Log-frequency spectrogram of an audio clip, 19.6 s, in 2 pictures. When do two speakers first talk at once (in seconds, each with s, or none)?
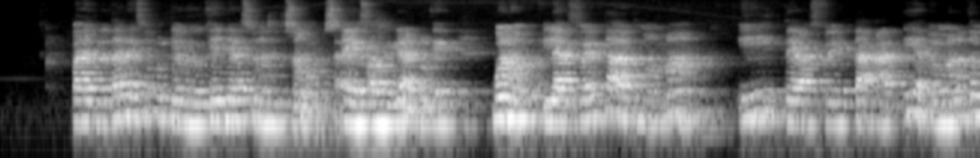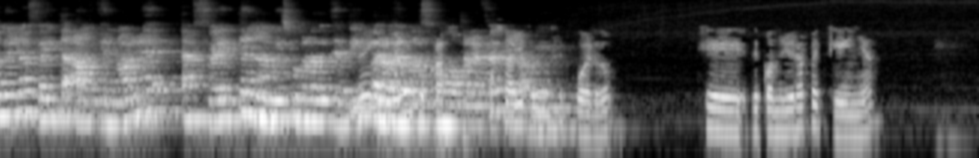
13.4 s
